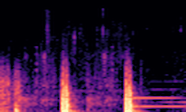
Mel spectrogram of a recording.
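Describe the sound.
Three heavy thuds as someone forces open a locked door. The second and third blows are the loudest, and the last leaves a brief ringing resonance.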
